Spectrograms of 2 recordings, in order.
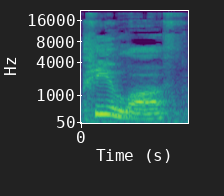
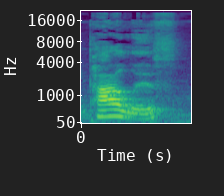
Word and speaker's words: pilaf: Like my best friend also told me that pilaf is pronounced pilaf. I don't know if it's rice or whatever it is, but it's a type of food. But I was like, that's how you pronounce that? This whole time in my head I've been saying palif.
